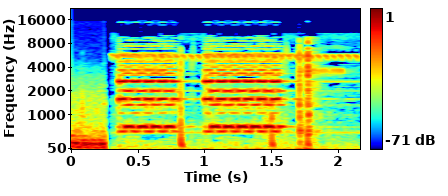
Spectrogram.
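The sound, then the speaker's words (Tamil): A phone rings with an incoming call: a bright electronic ringtone of steady, high, layered tones in repeated bursts separated by brief gaps, fairly loud and with no voices. “அப்போ frame பிரேம்கிட்டேருந்து கால் வந்தது”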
